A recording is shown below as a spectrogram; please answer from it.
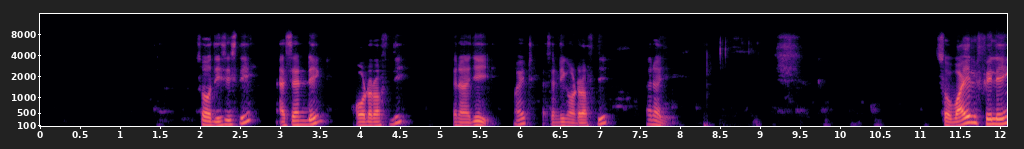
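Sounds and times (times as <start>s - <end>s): faint clicks: 8.3s - 9.0s.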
